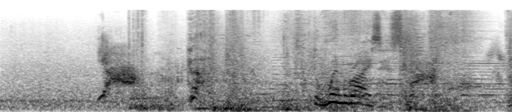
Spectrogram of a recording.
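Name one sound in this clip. Blades slash and strike with sharp impacts.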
